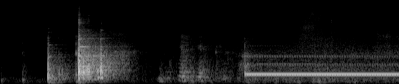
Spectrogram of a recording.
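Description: A few clattering knocks and rattles, then a steady electronic phone tone starts and holds loudly to the end, like a call ringing through on the line before anyone picks up.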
